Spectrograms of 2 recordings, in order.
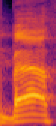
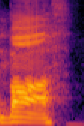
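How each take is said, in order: First: The word is said with an American accent. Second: The word is said with a British accent. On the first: "We say Bath, and when we do, the British kind of cringe" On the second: "The British say Bath"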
